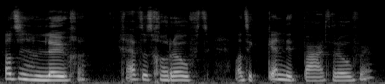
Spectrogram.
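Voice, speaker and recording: A woman's voice: medium pitch, normal speed, mellow, lightly acted. A woman reading the lines of a stern, commanding grey knight, questioning sharply and harshly.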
